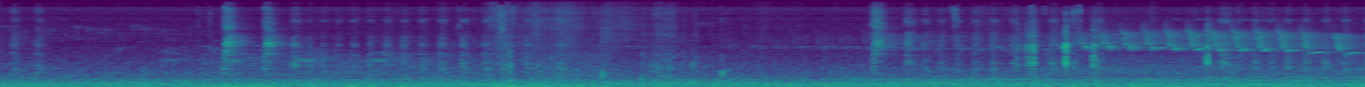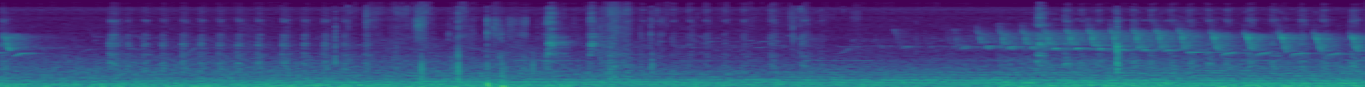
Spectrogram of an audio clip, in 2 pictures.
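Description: A squirrel calls in bursts of quick, rattling chatter, each a fast train of sharp notes lasting a couple of seconds. Scattered clicks and a steady low background rumble run underneath.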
